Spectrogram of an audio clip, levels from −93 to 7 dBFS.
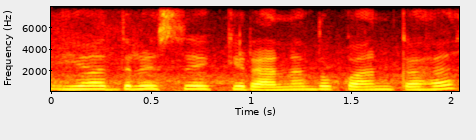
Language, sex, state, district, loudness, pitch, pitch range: Hindi, female, Jharkhand, Garhwa, -14 LUFS, 290 Hz, 270-305 Hz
